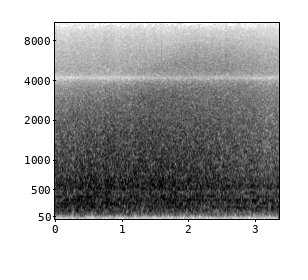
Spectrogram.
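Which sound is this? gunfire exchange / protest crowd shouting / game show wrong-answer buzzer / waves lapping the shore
waves lapping the shore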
